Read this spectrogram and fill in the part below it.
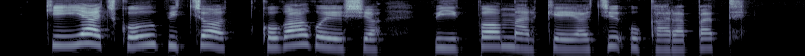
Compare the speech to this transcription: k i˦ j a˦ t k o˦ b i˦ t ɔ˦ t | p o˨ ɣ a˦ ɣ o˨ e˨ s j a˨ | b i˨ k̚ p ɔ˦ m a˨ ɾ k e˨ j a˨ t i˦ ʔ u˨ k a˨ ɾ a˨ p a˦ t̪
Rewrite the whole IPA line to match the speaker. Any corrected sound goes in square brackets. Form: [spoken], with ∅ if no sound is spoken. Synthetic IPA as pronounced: k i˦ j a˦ [t͡ʃ] k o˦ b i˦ [t͡ʃ] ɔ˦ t | [k] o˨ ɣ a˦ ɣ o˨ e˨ [ʃ] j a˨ | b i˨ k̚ p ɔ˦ m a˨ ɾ k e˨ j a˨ [t͡ʃ] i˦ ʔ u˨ k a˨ ɾ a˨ p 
